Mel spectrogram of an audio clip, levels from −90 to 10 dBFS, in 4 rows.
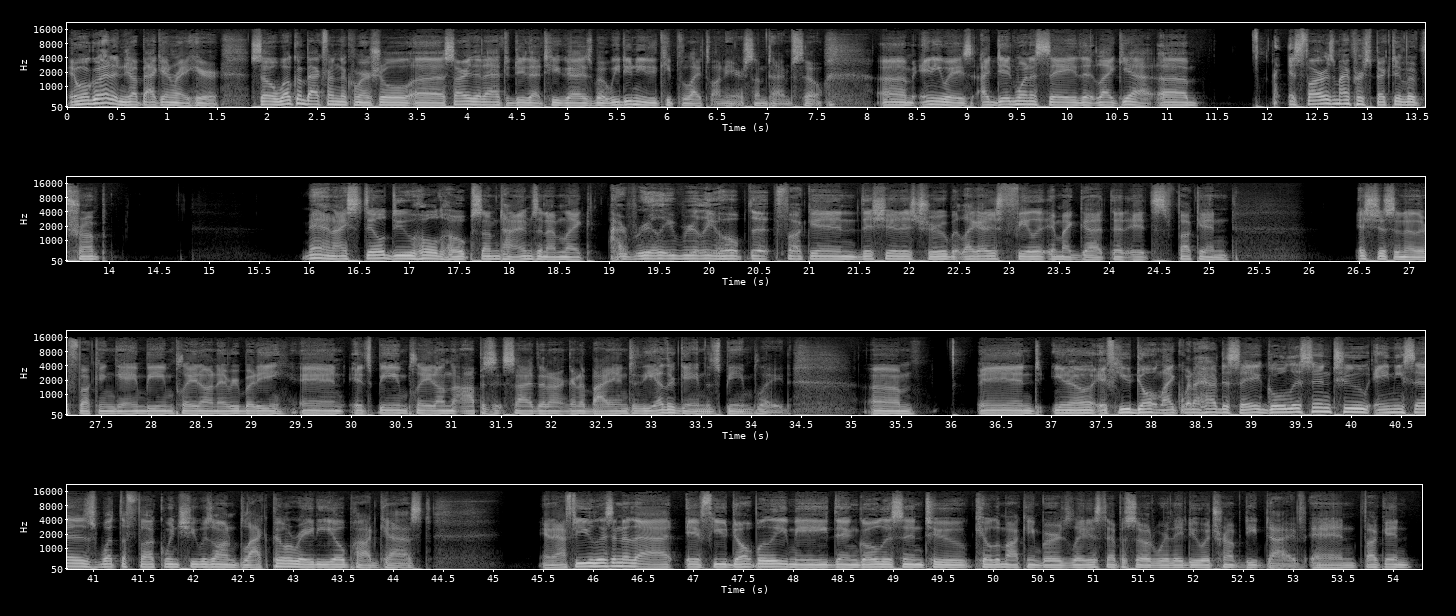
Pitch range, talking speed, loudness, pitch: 105-130 Hz, 195 wpm, -21 LUFS, 115 Hz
